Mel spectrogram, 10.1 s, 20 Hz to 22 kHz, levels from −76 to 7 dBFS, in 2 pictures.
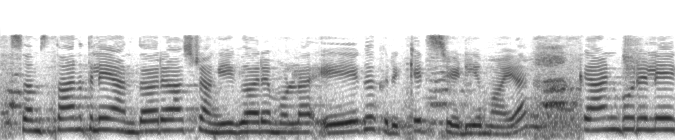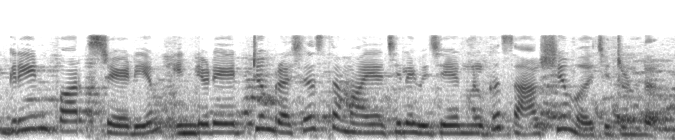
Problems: continuous background conversations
